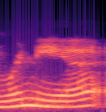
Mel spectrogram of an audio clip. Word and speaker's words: Renea: introduce yourself yes I'm renia it rhymes with Korea I'm from Lexington Kentucky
